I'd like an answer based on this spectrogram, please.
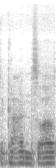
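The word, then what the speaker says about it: Gaiden: getting uh Ninja giden or I always said gayen I always called it Ninja gayen but until a couple years ago I started watching videos talking about the uh original NES game and everybody always pronounced it Goen so I was like well well I guess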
